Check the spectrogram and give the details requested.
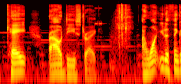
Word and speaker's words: CrowdStrike: The list of partners they've been approaching includes Salesforce, Cisco, Google, Adobe, and Crowdstrike for pronunciation Kud Strike.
